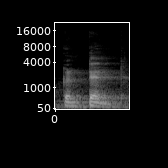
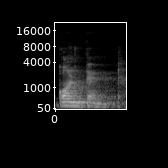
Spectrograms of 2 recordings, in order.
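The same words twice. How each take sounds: First: कंटेंट as kən-TENT, stress on the second syllable; adjective "content". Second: कंटेंट stressed on the first syllable, KON-tent; noun "content". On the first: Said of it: "बदलकर हो जाएगा". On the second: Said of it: "इसका तलफ़्फ़ुज़ होगा". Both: Shown as a demonstration.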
